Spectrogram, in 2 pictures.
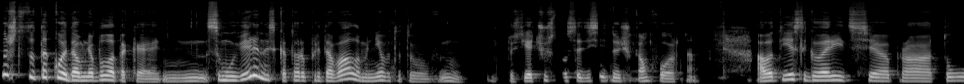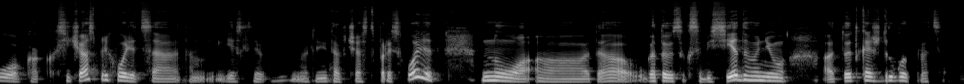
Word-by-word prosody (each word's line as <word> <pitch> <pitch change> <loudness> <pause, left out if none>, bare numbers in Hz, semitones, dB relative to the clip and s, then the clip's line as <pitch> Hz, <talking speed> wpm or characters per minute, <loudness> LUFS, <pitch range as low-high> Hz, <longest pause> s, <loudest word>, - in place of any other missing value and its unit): Ну, 465 - +6
что-то 460 -7 0
такое, 320 -5 +6
да, 195 - +8
у - - +6
меня 180 0 +5
была 200 +1 +5
такая 140 -4 -3
н 150 +2 -4
самоуверенность, 220 - +4
которая 180 +2 -1
придавала 190 +7 +2
мне 170 +2 -2
вот 175 - -10
эту, 130 -3 -11
в - - -20
ну, 145 -7 -8 0.2
то 145 - -15
есть 130 - -15
я 155 - +4
чувствовала 185 +1 -9
себя 165 -2 -3
действительно 160 +2 -4
очень 150 - -7
комфортно. 145 -4 -6 0.6
А - - +3
вот 175 +2 +3
если 230 +1 +2
говорить, 190 0 +1
э, 160 -3 0
про 150 -2 -3
то, 175 -2 -3
как - - -15
сейчас - - -1
приходится, 165 - -2
там, - - -11
если, 135 0 -11
м, 120 - -15 0.2
но 235 - -10
это 135 +1 -11
не 140 - -5
так 140 -3 -7
часто 135 0 -8
происходит, 395 -9 +1 0.4
но, 170 -8 +2
а, 125 -3 -7
да, 150 +4 -3
э, - - -7
готовиться 155 -1 0
к - - -16
собеседованию, 180 +1 +3 0.4
а, 125 - -3
то 125 +6 -1
это, 170 +1 0
конечно, 175 -5 0
другой 175 -1 0
процесс. 135 0 -14
165 Hz, 175 wpm, -23 LUFS, 145-190 Hz, 0.6 s, да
